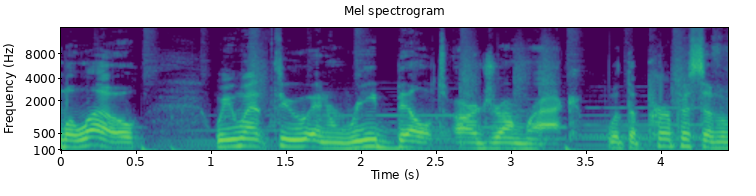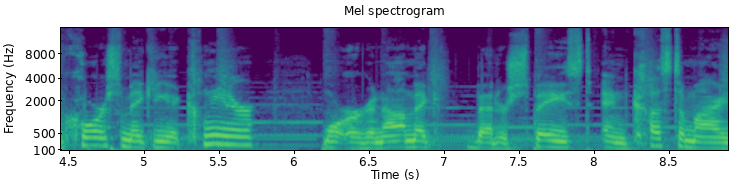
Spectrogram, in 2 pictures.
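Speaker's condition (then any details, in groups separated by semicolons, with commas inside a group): No condition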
